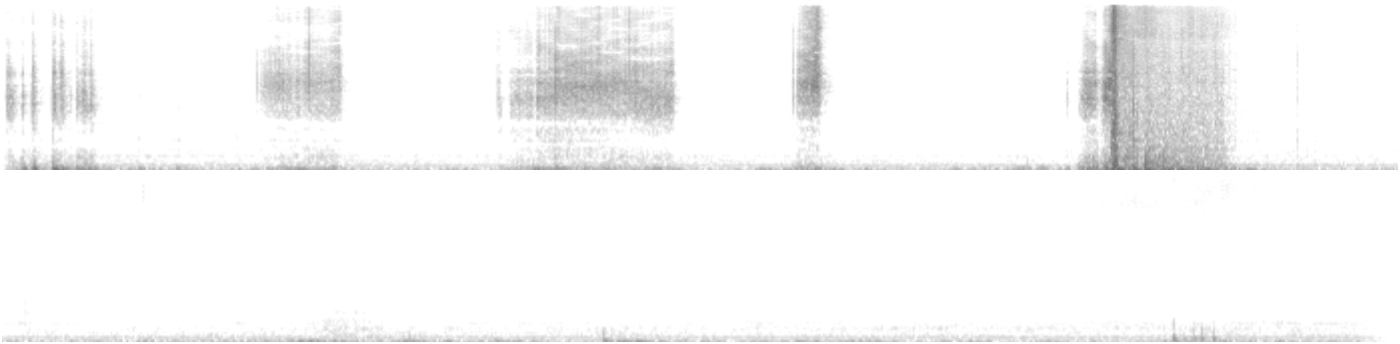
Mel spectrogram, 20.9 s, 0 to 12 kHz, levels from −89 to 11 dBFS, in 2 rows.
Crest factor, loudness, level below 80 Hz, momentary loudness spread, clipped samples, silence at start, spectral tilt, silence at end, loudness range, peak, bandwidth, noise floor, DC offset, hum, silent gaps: 38 dB; -40 LUFS; -58 dBFS; 26 LU; under 0.1%; 0.05 s; -1.5 dB/octave; 0.85 s; 17 LU; -10 dBFS; 11.5 kHz; -74 dBFS; under 0.1%; none; none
